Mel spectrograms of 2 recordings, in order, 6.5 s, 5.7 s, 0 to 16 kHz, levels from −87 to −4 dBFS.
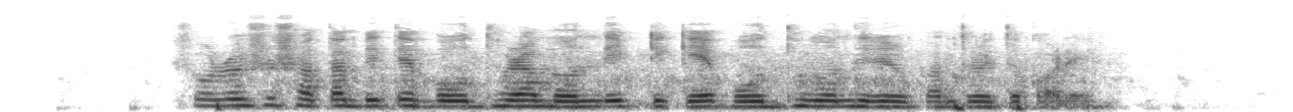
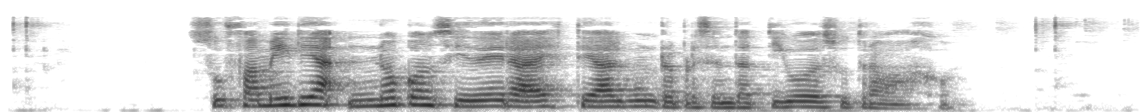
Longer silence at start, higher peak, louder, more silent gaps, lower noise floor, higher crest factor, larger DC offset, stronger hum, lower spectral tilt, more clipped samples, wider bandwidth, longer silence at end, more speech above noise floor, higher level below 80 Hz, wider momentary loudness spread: about the same, 0.95 s vs 0.95 s; about the same, -8 dBFS vs -8 dBFS; about the same, -25 LUFS vs -25 LUFS; neither; first, -79 dBFS vs -71 dBFS; about the same, 16 dB vs 18 dB; neither; neither; first, -7 dB/octave vs -4.5 dB/octave; neither; second, 7.6 kHz vs 9.4 kHz; about the same, 0.95 s vs 0.95 s; first, 55 dB vs 46 dB; second, -70 dBFS vs -64 dBFS; second, 9 LU vs 22 LU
